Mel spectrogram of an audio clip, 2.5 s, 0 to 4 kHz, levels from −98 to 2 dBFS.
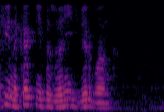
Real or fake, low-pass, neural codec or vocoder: real; 3.6 kHz; none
